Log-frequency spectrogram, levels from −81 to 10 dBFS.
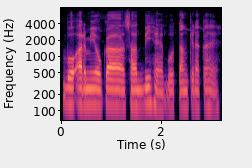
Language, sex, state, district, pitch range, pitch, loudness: Hindi, male, Tripura, Dhalai, 115-125 Hz, 120 Hz, -18 LUFS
